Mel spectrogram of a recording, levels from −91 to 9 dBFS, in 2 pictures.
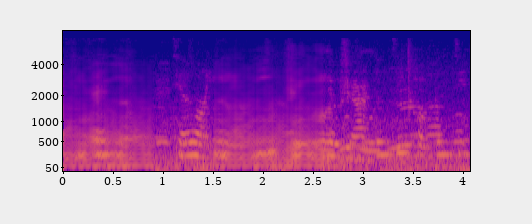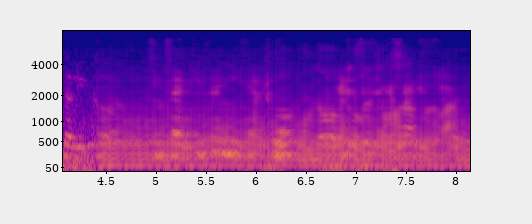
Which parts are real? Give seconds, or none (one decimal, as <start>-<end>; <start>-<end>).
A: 0.9-1.5; 2.6-4.4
